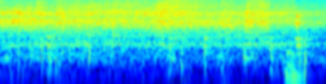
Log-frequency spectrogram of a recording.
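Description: Onions with ginger garlic paste sautéing in a pan: a steady frying sizzle and hiss throughout, broken by several brief stirring scrapes, loud and close with no talk.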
